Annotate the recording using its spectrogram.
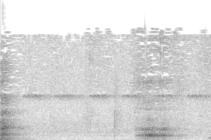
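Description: Mostly a quiet room with a faint, steady high-pitched tone running through it. A man's voice ends a question at the start and gives a short hesitant 'ee' about a second and a half in.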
